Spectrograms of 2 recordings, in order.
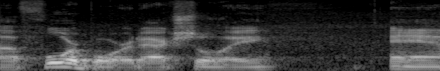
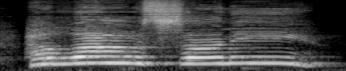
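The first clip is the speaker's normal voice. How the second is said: put-on very high, loud children's chorus; crowd of kids; 7 dB louder, much slower than usual. Kids in the crowd greeting the clown, high drawn-out shout. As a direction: shout it in a squeaky kid voice. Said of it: "you just see a bunch of kids, um, in the, the crowd just going".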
